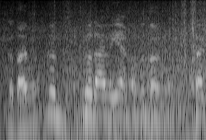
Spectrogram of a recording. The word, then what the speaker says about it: Godiva: Godiva, yeah.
